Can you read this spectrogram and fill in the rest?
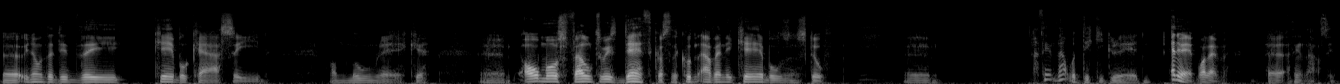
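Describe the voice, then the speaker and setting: A man with a Yorkshire accent hosting a casual film commentary, rambling and musing aloud, often second-guessing himself and trailing off quietly. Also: low voice, animated, moderate pace, no room sound. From Yorkshire, England. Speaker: film review host.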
